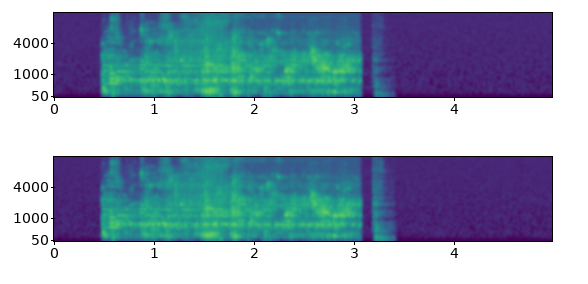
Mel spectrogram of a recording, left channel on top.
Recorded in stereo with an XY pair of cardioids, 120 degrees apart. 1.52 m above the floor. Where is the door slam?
55° right.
